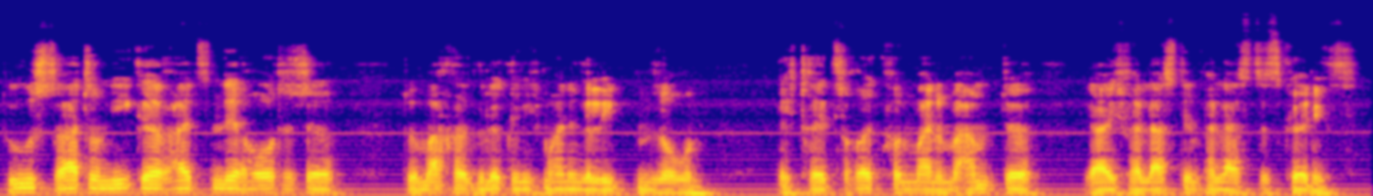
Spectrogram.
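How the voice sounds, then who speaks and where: A man voicing a doting, generous aging king in slow, solemn verse, with a husky voice. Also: rumbling low, level tone, darkish tone, full character voice.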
